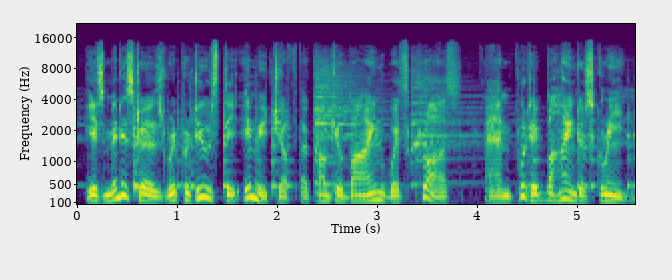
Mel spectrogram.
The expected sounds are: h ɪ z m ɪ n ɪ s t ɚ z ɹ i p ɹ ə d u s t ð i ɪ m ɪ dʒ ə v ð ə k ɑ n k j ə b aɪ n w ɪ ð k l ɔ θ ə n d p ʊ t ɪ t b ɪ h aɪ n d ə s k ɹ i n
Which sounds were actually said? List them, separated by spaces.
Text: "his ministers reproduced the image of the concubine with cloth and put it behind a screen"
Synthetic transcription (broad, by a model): h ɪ z m ɪ n ɪ s t ɚ z ɹ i p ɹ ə d u s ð i ɪ m ɪ dʒ ə v ð ə k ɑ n k j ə b aɪ n w ɪ ð k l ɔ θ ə n p ʊ t ɪ t b ɪ h aɪ n d ə s k ɹ i n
